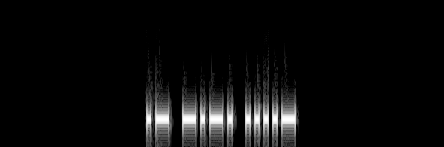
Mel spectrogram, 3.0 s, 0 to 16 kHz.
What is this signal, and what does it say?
Morse code, heard as a keyed tone, about 40 wpm, 700 Hz. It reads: AC4
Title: USA Call Sign Prefixes - 40wpm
